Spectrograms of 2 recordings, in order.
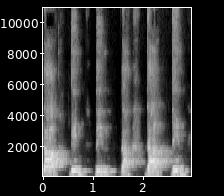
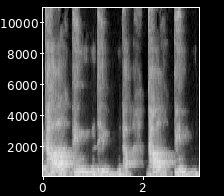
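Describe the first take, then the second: First: The consonants are said without any breathy h. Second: The consonants are said with a breathy h. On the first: The speaker calls it wrong. "You cannot say ... No, because it has H" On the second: The speaker calls it right. "That itself has to be with a clear pronunciation"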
